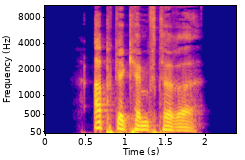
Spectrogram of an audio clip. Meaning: inflection of abgekämpft: 1. strong/mixed nominative/accusative feminine singular comparative degree 2. strong nominative/accusative plural comparative degree
- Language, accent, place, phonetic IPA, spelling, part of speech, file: German, Germany, Berlin, [ˈapɡəˌkɛmp͡ftəʁə], abgekämpftere, adjective, De-abgekämpftere.ogg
